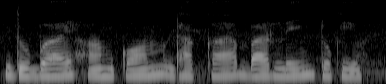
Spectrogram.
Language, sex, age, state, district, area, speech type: Santali, female, 18-30, West Bengal, Purulia, rural, spontaneous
